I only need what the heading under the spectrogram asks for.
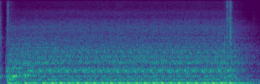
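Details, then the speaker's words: Fiat Punto GT Turbo project, cranked with a dash code light on: the starter churns at about three beats a second but never fires. No fuel pump runs at ignition-on, even after the ECU was removed and its connections cleaned. Crank, no start. "nothing at all when you turn the ignition on no fuel pump running"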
